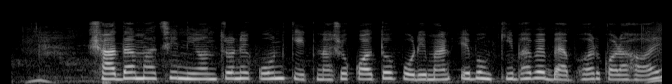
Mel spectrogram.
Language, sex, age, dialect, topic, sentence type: Bengali, female, 18-24, Rajbangshi, agriculture, question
